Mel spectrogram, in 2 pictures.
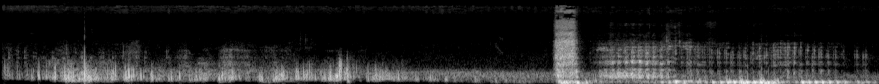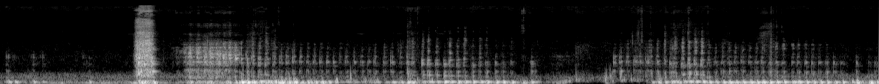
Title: Lion Sneezing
